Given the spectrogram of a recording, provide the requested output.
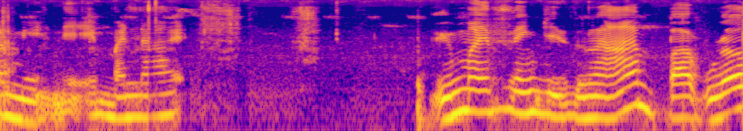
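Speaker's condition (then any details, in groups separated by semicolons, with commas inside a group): Muscular dystrophy; unable to walk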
